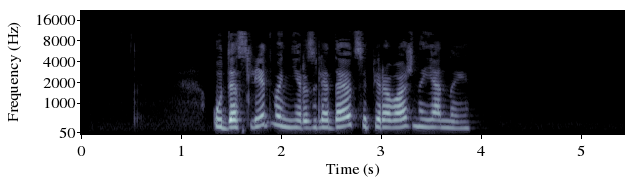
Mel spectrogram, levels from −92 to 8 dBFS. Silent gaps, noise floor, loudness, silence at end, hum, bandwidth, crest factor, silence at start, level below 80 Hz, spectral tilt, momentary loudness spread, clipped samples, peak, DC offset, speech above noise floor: none; -89 dBFS; -27 LUFS; 1.55 s; none; 11.5 kHz; 24 dB; 1.35 s; -84 dBFS; -5 dB/octave; 9 LU; under 0.1%; -6 dBFS; under 0.1%; 62 dB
